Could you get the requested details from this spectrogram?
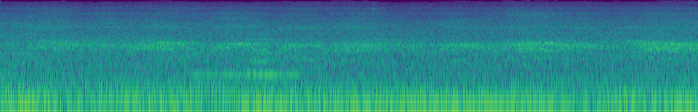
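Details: In Matara, Sri Lanka, crows shout at a dog approaching a fallen crow. Harsh caws rise and fall in a massed chorus, partly masked by a strong low engine-like drone.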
